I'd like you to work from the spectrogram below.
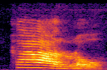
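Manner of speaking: "caro" stretched with a light tongue-tip tap; weak R. Shown as a demonstration. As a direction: sound out "caro" slowly, tapping the R. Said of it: "com a pronúncia fraca".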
